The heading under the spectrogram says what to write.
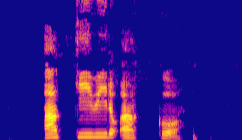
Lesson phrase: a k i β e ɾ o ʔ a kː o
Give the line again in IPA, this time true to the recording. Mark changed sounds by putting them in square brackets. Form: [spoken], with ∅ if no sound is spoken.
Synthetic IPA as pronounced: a k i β [i] ɾ o ʔ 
